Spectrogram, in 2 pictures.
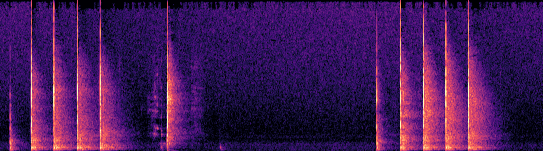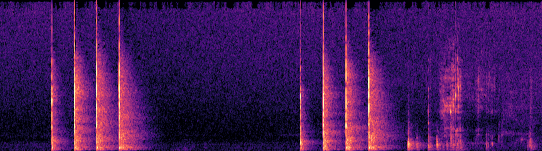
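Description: Wooden mallet striking a chisel to chop out the waste between through-dovetail pins or tails, taking a shallow bite each time. Four bursts of five or six quick, moderate strikes each, a few seconds apart, with lighter taps near the end.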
